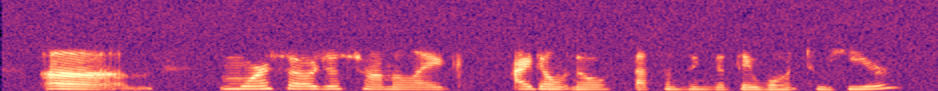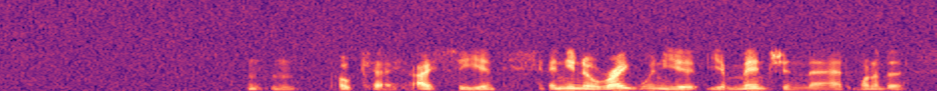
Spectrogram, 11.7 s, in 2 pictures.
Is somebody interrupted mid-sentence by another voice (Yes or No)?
No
